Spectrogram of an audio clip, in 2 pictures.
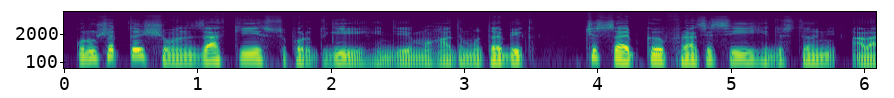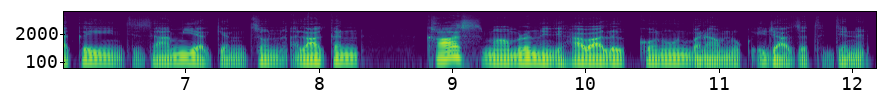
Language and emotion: Kashmiri, neutral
